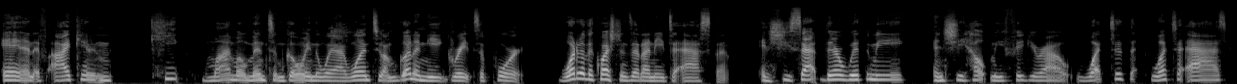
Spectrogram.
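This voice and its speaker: A woman hosts a podcast interview with a noticeably gravelly voice. She encourages her guest with short affirmations and reflective questions. The sound is dry and close. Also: mid-range voice, steady tone, normal speed, dry recording. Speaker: podcast host. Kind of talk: conversational interview.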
